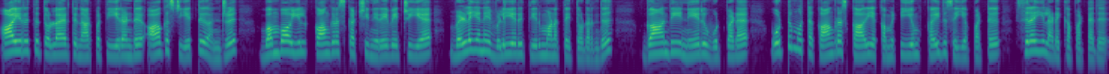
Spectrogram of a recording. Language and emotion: Tamil, neutral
